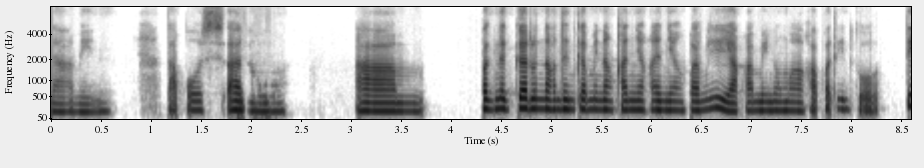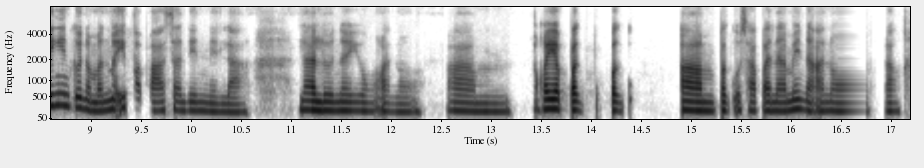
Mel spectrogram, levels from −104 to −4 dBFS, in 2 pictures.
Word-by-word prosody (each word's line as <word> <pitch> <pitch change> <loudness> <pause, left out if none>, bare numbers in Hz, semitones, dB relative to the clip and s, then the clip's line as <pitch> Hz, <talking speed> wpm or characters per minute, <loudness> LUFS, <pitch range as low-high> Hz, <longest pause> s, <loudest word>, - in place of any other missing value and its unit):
namin 160 0 -6 0.6
tapos 190 -1 -6
ano, 170 -3 0 0.7
um, 175 -1 +3 0.8
'pag 215 -1 +5
nagkaroon 220 0 +5
na 215 - +4
din 210 0 +2
kami 205 -1 +1
ng 200 -1 0
kanya-kanyang 195 -1 0
pamilya 190 -1 +1
kami 185 0 -2
nung 185 0 -1
mga 180 0 -5
kapatid 210 -2 -6
ko - - -6 0.2
tingin 285 +1 +1
ko 245 - +4
naman 185 -3 +1
maipapasa 190 -4 -2
din 180 0 -3
nila 160 -1 -4 0.5
lalo 190 -2 +5
na 185 0 +2
'yong 180 -1 -4
ano, 160 -1 -5 0.2
um 165 -2 -2 0.3
o - - -11
kaya 215 0 +9
pag 190 -2 +4 0.3
pag 185 -1 +4 0.6
um, 185 -2 +6
pag-usapan 180 0 -1
namin 200 +2 +2
na 175 - -1
ano 170 -1 -4 0.2
lang 175 0 -4
185 Hz, 135 wpm, -22 LUFS, 170-200 Hz, 0.8 s, kaya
